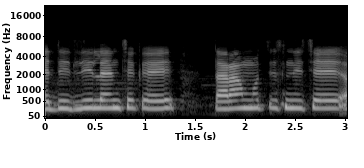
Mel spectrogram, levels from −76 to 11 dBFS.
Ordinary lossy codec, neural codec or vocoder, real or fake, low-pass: none; none; real; 7.2 kHz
